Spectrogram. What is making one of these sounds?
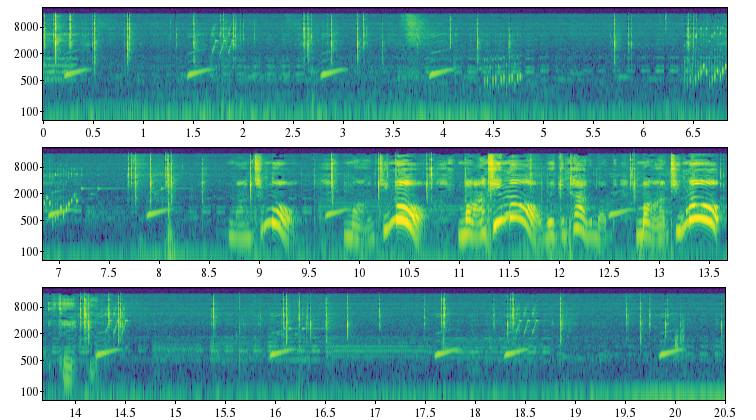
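Short rising electronic blips from a game play through a small speaker.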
